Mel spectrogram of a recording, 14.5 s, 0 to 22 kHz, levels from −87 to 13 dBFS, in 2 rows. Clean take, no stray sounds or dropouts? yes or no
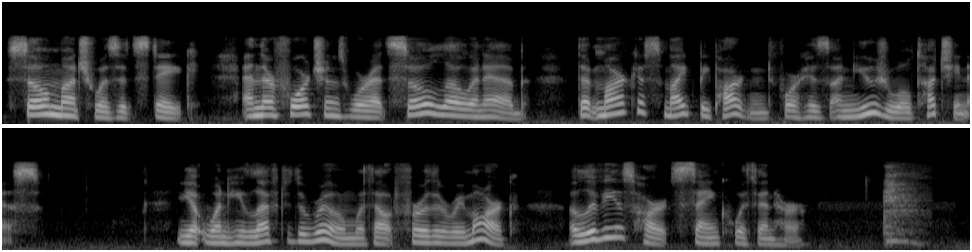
no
